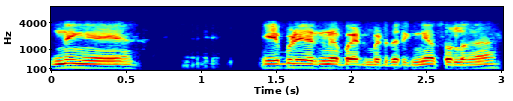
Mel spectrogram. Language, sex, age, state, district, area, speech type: Tamil, male, 30-45, Tamil Nadu, Dharmapuri, rural, conversation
